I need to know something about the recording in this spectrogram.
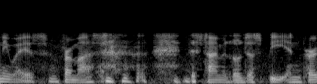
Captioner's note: laughs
